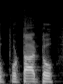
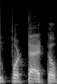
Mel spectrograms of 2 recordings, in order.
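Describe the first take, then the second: First: पोटैटो said as "po-TAA-to"; variant pronunciation. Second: पोटैटो with an "ay"-like middle vowel; usual English pronunciation. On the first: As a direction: say पोटैटो with a long "aa" middle vowel. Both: Shown as a demonstration. Says potato two ways in passing.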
